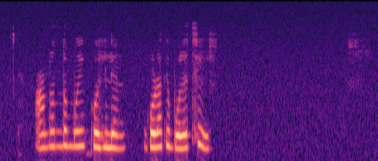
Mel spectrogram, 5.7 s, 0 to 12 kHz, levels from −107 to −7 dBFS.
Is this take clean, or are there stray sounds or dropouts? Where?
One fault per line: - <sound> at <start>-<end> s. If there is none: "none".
none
